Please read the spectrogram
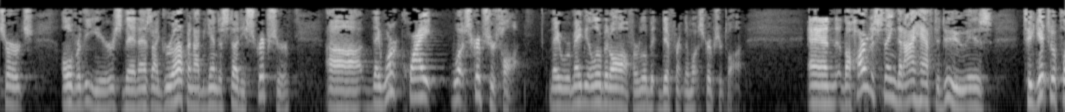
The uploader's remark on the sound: Ketha Heights Baptist Church ~ Live Broadcast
